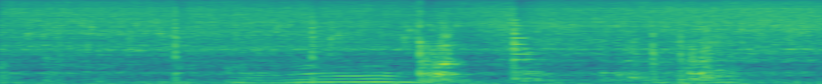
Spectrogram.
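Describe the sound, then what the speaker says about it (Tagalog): Garlic frying and browning in a pan with onion, a steady sizzle carrying through while a utensil stirs and scrapes in a few distinct strokes, close and fairly loud. "pagpapula ng bawang yan, no? Kasi pag mo inahalo yan, masusunod"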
